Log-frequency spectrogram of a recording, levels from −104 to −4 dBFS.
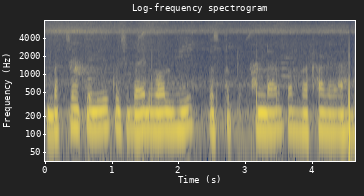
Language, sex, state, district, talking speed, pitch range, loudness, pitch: Hindi, male, Madhya Pradesh, Katni, 130 wpm, 110-120 Hz, -23 LUFS, 115 Hz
